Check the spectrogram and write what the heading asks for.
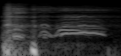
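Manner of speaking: high, sudden real laugh; burst of laughter. Real, not acted. Dad cracking up at his daughter's swearing, real laugh. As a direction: break up laughing.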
